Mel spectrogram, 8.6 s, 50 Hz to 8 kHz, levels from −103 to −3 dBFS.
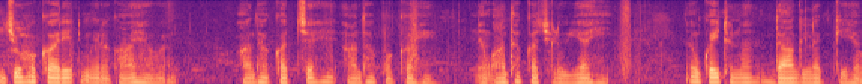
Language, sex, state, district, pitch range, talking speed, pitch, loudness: Chhattisgarhi, male, Chhattisgarh, Sukma, 100-110 Hz, 165 wpm, 105 Hz, -22 LUFS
